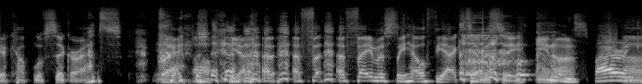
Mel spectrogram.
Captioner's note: laughter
